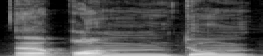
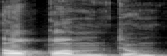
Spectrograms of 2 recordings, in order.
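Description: First: The opening glottal stop sounds light and thin. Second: The opening glottal stop sounds heavy and emphatic. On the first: The speaker calls it right. "الهمزة مرققة" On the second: The speaker calls it wrong. "وهذا خطأ"

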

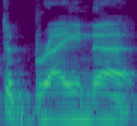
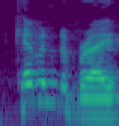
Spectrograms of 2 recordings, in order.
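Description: First: The name ends with an extra vowel sound. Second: The name ends like the word brain. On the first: The speaker calls it wrong. "It's not De Bruyne because there's an E on the end" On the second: The speaker calls it right. "It's the most simple pronunciation possible, as in brain"

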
